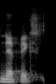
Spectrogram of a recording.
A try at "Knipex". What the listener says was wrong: No, I think it's Knipex. I watched a video of a worker that worked for them, and they pronounced it with the hard K.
